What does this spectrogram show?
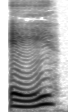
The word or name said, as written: ager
